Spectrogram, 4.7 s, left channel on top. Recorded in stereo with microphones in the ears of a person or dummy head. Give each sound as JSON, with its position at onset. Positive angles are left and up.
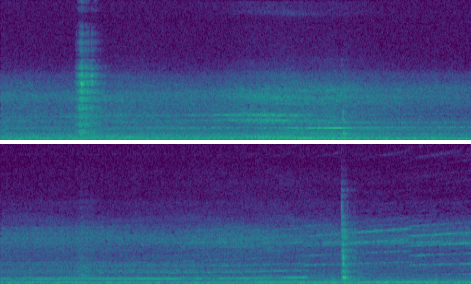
{"t": 0.7, "sound": "a whoosh", "side_deg": 80}
{"t": 3.4, "sound": "a door slam", "side_deg": -65}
